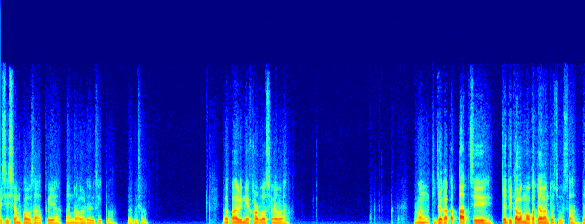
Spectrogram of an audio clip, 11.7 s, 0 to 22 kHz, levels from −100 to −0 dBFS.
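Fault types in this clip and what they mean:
No technical fault can be heard anywhere in the signal.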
